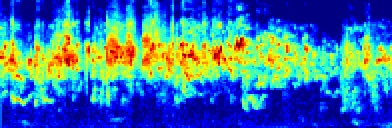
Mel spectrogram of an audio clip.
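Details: Budgerigars in company give steady high chattering, a mesh of squeaky warbled notes and short raspy calls, loudest in the first half before easing slightly.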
